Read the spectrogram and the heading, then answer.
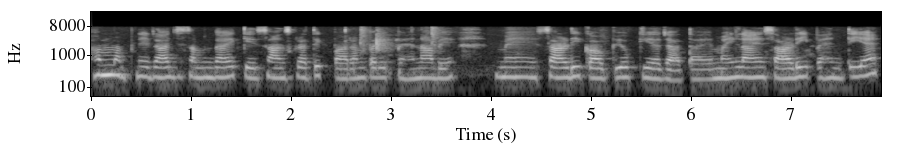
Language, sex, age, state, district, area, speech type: Hindi, female, 30-45, Madhya Pradesh, Hoshangabad, rural, spontaneous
